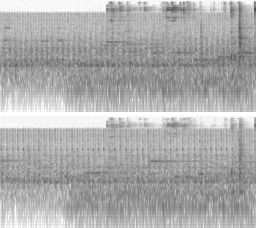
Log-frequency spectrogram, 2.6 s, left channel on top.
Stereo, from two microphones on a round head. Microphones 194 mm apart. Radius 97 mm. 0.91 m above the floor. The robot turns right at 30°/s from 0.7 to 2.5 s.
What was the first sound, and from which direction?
Keys jangling, 35° left (ahead or behind).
